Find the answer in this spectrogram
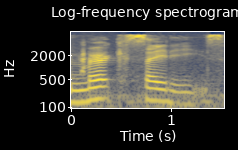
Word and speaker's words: Mercedes: It's a Mercedes, but you got to merk it.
